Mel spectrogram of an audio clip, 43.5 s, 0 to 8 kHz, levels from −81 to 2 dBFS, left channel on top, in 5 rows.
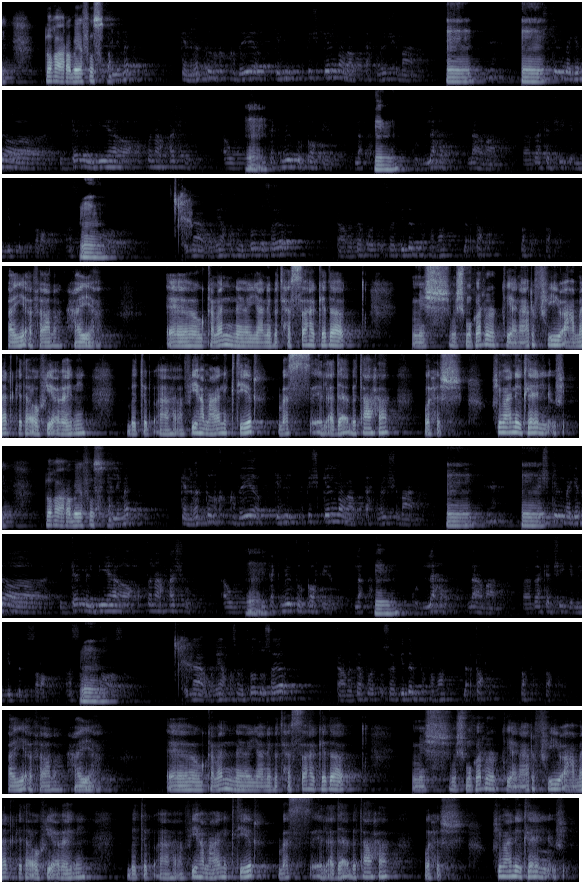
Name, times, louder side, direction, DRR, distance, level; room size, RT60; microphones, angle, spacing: voice 1, 0.0-1.5 6.7-7.0 7.8-8.1 12.4-12.6 14.3-14.7 18.6-19.0 20.0-20.3 26.2-27.6 28.6-31.3 31.6-31.9 32.3-43.2, left 6 dB, 60° left, 15 dB, 0.9 m, -33 dB
voice 2, 1.4-2.0 2.7-6.2 6.7-7.6 8.0-11.6 12.0-12.3 12.6-13.7 14.0-14.1 14.9-15.4 15.7-16.1 16.5-19.2 20.1-21.7 22.4-24.1 24.3-24.7 25.2-25.3 25.6-25.7 42.8-43.1, right 1 dB, 45° right, 3 dB, 4.2 m, -50 dB
27.0 x 23.0 x 8.7 m, 1.0 s
head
